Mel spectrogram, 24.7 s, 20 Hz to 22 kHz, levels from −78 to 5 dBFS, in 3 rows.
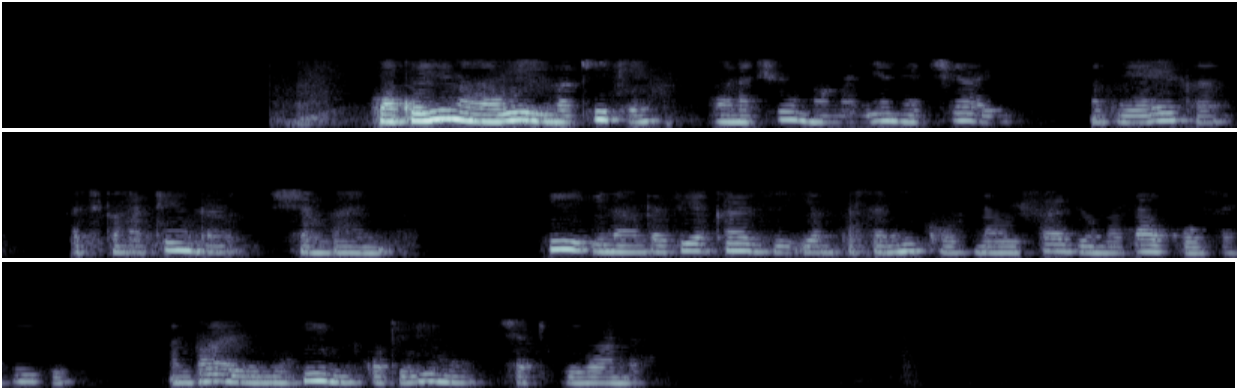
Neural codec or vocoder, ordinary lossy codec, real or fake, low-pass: codec, 44.1 kHz, 3.4 kbps, Pupu-Codec; AAC, 16 kbps; fake; 7.2 kHz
